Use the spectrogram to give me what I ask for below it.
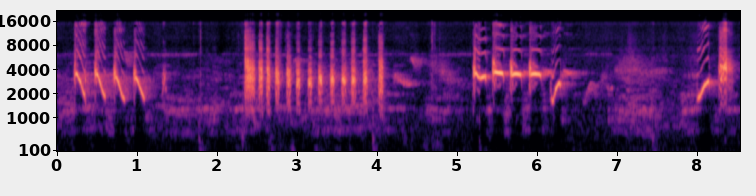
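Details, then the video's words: Sirtu lure song to stir up rival birds: fast downslurred whistles, a long rapid series of clipped buzzy pulses, then high stuttering notes and a final rising whistle. "pancingan burung sirtu bikin emosi lawan"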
